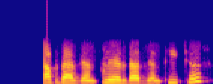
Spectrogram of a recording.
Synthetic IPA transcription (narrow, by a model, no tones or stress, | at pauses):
ɐpd̪aɾd͡ʒanpleɽd̪aɾd͡ʒanʈʰiːk̚t͡ʃʰəs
